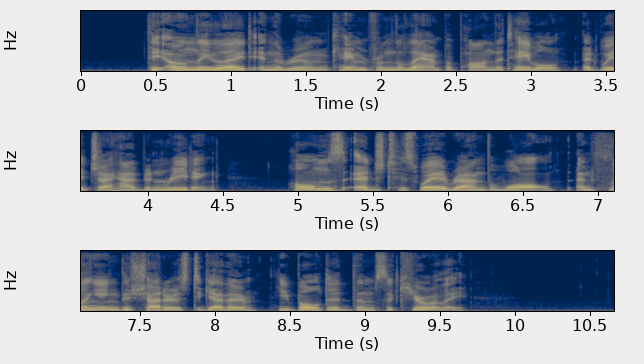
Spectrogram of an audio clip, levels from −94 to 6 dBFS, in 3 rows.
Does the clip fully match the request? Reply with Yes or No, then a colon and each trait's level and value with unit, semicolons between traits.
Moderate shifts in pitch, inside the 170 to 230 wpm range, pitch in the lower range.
Yes: average, 4.4 semitones; average, 195 wpm; low, 120 Hz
